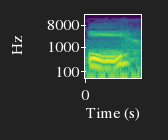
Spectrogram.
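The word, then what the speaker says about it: Lee: pachinko by min jin e yes i said e even though it says li because in korea you don't pronounce the l so it's e i'll just say min jin li to make everyone happy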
